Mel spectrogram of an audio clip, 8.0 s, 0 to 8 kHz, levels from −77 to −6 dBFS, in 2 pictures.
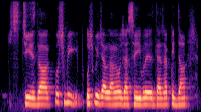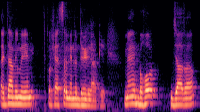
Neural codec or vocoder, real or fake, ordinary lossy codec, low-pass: codec, 16 kHz, 1 kbps, X-Codec, HuBERT features, trained on general audio; fake; none; none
